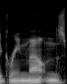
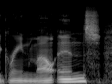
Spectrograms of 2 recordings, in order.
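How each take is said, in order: First: Said in the usual way. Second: MOUNTAINS with the T dropped, "moun'ins"; exaggerated glottal stop. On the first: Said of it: "are not the Green Mountains". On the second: Shown as a demonstration. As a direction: overdo the throat catch in MOUNTAINS, no T. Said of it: "that's just me exaggerating".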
